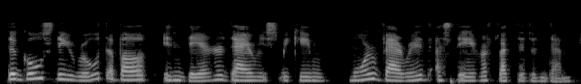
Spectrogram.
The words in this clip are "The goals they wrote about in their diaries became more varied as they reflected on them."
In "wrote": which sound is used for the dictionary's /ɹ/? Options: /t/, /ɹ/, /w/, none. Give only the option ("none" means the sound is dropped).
/ɹ/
